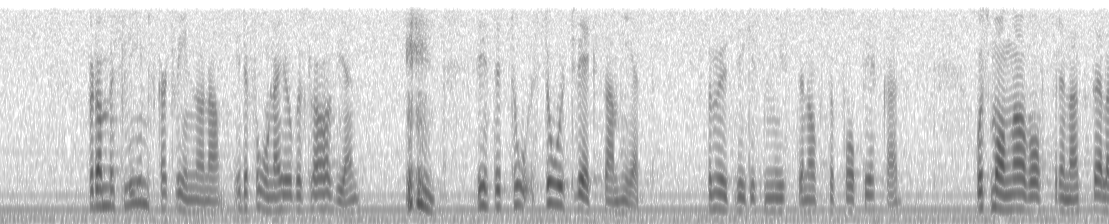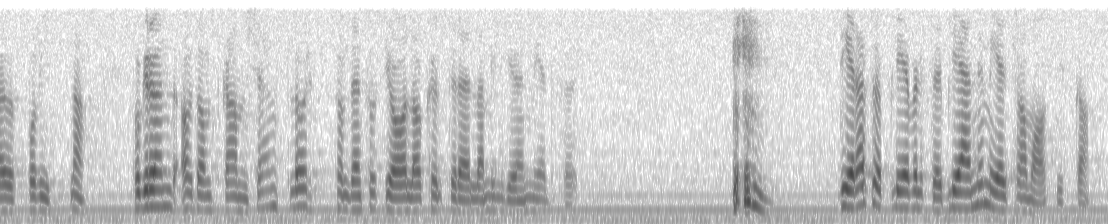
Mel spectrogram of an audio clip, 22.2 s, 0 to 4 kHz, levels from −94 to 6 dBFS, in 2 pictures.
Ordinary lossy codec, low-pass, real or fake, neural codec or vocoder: none; 3.6 kHz; real; none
